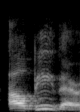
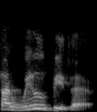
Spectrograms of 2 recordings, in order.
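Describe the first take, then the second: First: The words 'I will' are contracted to 'I'll'. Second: The words 'I will' are said in full. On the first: No special emphasis is intended. "they use the contractions if they don't want to put emphasis on it" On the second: The speaker insists on the point. "I separate the contraction just to put emphasis on that"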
